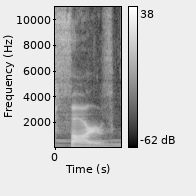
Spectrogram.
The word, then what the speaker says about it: Favre: ol brett favre but for some reason it's pronounced farve okay no well he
